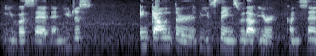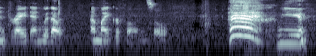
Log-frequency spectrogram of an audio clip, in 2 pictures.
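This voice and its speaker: A woman's voice: low voice, very animated, slow pace, a little hiss or hum. A woman in her thirties moderating a video-call panel, playful and reading out audience questions. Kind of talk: casual panel hosting.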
